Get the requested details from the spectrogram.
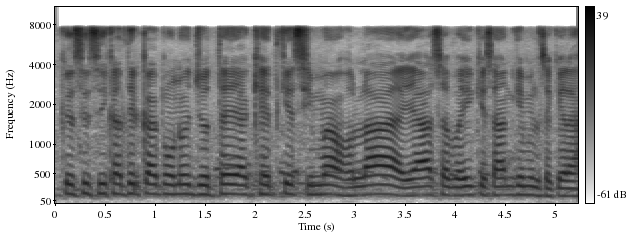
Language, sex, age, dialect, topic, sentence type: Bhojpuri, male, 18-24, Western, agriculture, question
